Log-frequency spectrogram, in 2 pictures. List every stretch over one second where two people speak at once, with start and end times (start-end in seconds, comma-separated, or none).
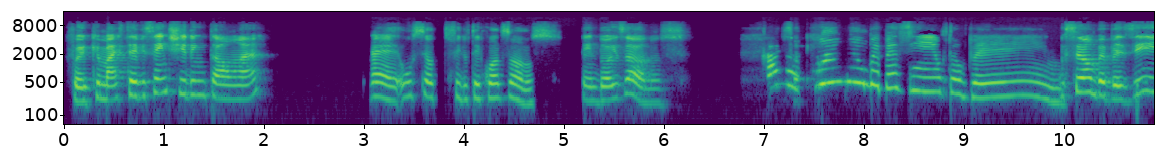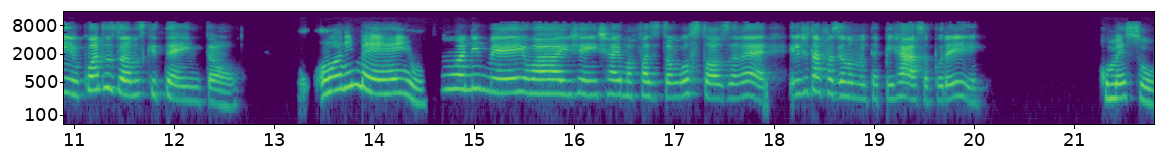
none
